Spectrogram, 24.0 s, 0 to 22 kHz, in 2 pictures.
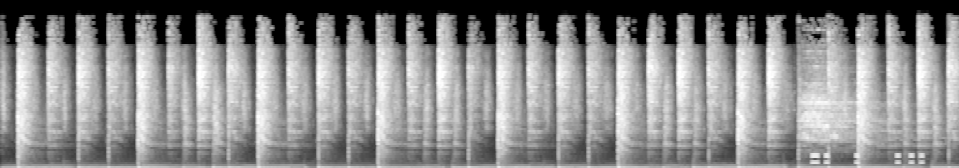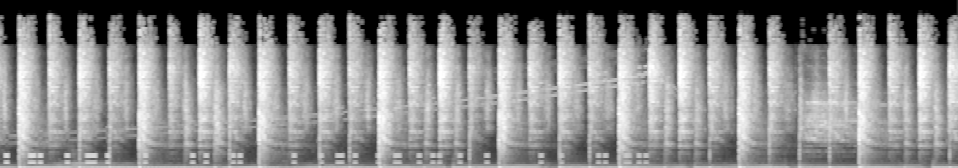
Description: Minus Lead And Solo Indie / Alternative 6:39 Buy £1.50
